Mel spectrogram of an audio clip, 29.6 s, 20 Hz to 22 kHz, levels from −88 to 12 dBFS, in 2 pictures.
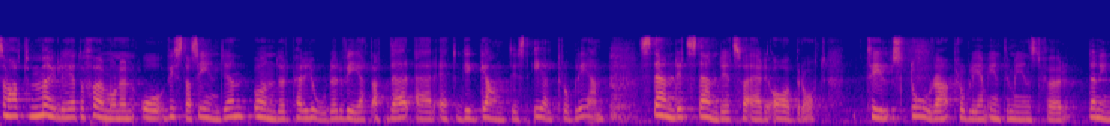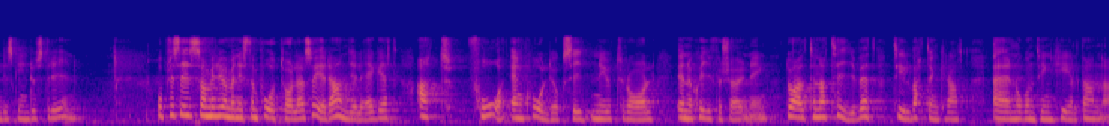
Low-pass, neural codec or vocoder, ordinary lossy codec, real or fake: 7.2 kHz; none; none; real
